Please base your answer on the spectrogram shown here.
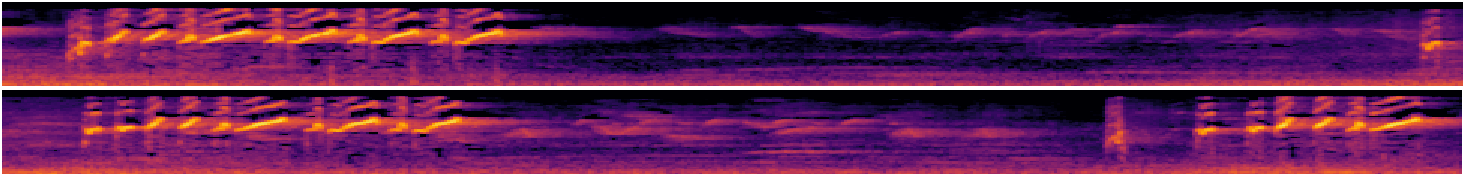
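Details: Lively Javan white-eye in full song, used for tutoring other birds: three fast bursts of bright, high, upslurred chirps, each lasting over a second, separated by near silence.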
